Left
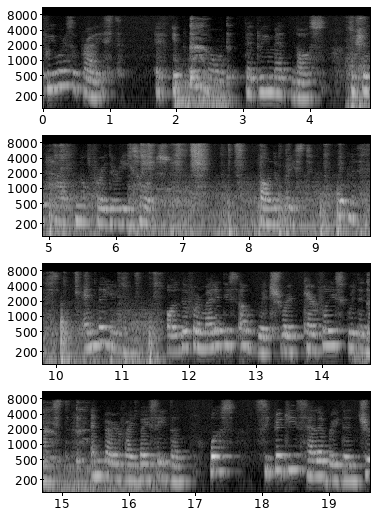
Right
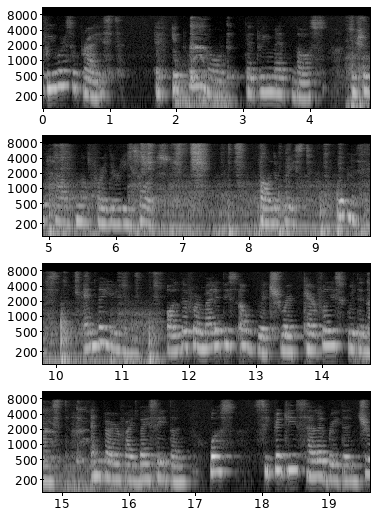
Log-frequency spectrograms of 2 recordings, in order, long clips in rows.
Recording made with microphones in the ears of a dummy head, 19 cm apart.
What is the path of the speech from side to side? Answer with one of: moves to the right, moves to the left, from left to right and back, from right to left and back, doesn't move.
from right to left and back.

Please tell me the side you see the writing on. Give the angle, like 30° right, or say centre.
centre.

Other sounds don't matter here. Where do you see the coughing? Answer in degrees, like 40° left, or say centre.
50° left.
